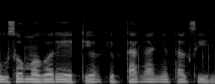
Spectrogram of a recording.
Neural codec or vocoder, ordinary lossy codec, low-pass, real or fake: none; none; none; real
